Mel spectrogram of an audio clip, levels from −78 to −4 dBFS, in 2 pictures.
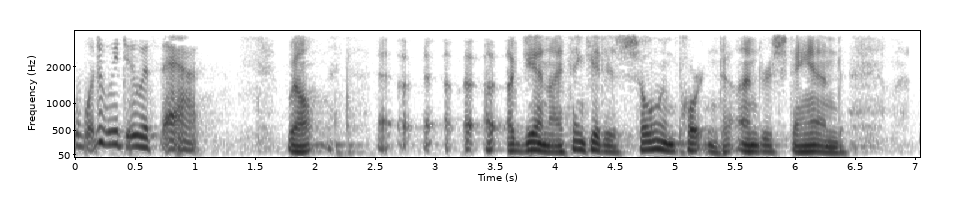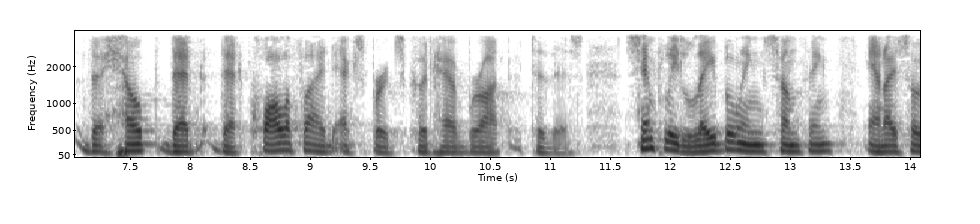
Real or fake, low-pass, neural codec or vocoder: real; 3.6 kHz; none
